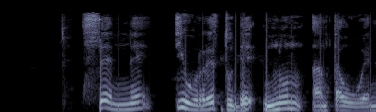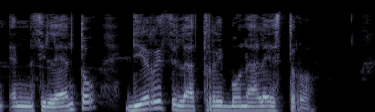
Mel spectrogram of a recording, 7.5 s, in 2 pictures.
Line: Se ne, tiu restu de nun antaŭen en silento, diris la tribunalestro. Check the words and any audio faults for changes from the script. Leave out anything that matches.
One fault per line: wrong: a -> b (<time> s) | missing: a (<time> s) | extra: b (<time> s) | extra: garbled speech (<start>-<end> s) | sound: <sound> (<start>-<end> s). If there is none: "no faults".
no faults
